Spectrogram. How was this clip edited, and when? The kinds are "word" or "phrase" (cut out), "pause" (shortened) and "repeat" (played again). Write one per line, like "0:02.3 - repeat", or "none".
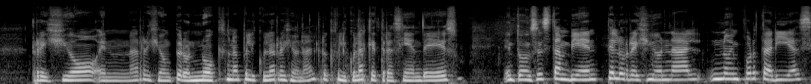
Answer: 0:01.7 - word
0:02.2 - word
0:03.4 - phrase
0:04.7 - pause
0:06.1 - word

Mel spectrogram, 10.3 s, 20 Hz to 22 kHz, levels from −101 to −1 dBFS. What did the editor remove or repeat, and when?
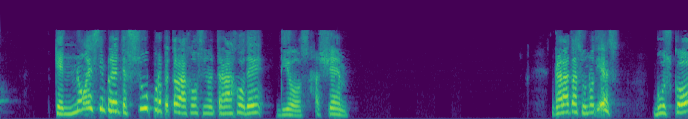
0:04.1 - pause

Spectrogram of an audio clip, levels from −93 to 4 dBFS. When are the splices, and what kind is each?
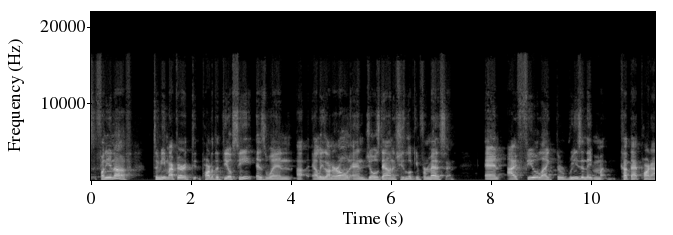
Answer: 0:10.0 - word

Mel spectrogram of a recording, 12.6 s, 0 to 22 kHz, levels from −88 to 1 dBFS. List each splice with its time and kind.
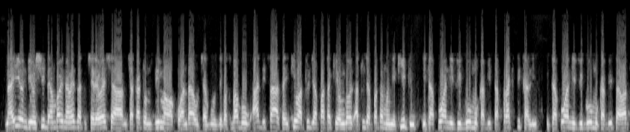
0:01.6 - word
0:08.4 - pause
0:10.8 - pause

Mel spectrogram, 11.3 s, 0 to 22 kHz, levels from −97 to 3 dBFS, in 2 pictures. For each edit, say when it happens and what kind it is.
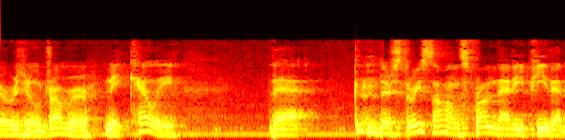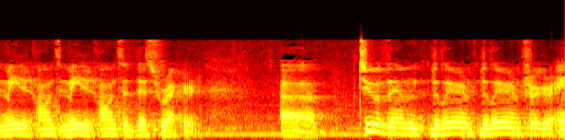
0:06.2 - repeat
0:10.4 - repeat

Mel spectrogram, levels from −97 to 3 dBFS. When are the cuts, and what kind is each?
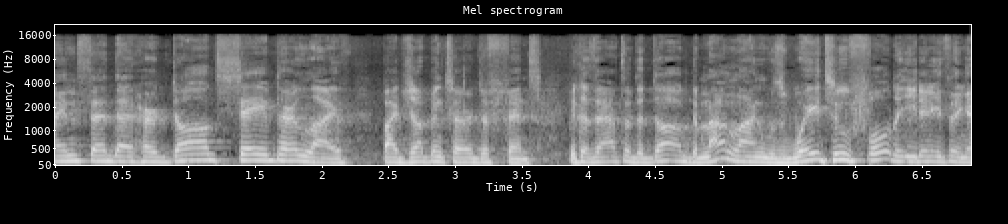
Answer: none

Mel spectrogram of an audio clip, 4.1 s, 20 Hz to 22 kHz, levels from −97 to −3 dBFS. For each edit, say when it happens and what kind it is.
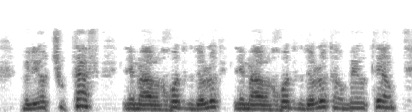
0:02.2 - repeat

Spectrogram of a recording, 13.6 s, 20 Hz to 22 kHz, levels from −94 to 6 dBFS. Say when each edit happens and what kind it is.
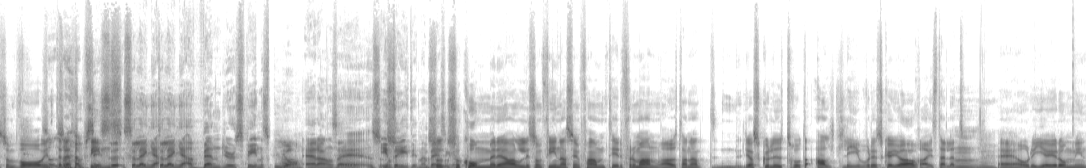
0:02.0 - repeat
0:03.4 - word

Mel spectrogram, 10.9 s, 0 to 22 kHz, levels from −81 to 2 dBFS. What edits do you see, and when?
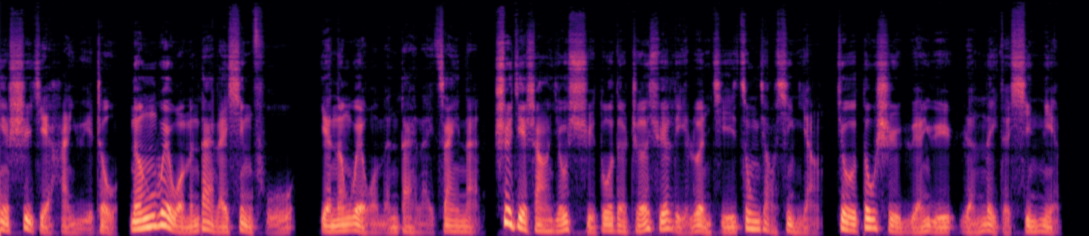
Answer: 0:01.2 - pause
0:04.8 - pause
0:08.3 - pause

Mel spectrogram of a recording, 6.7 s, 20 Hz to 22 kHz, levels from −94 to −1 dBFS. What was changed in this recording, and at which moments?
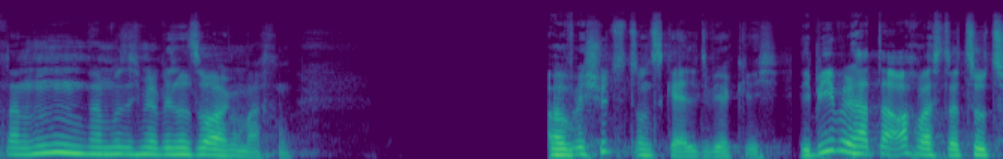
0:03.8 - word
0:05.3 - pause

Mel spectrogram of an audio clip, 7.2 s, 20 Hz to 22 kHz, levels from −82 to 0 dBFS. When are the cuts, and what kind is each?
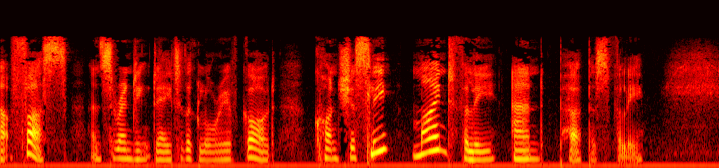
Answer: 0:01.5 - phrase
0:05.5 - pause

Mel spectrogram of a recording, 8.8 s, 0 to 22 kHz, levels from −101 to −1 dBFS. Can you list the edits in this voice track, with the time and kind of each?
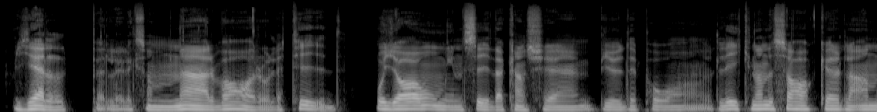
0:03.6 - pause

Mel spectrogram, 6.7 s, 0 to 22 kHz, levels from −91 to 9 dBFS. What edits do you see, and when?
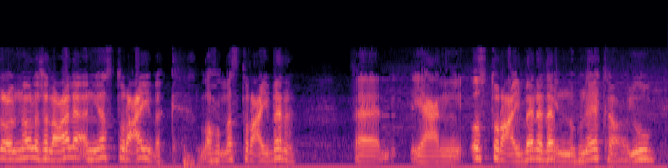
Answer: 0:05.6 - word

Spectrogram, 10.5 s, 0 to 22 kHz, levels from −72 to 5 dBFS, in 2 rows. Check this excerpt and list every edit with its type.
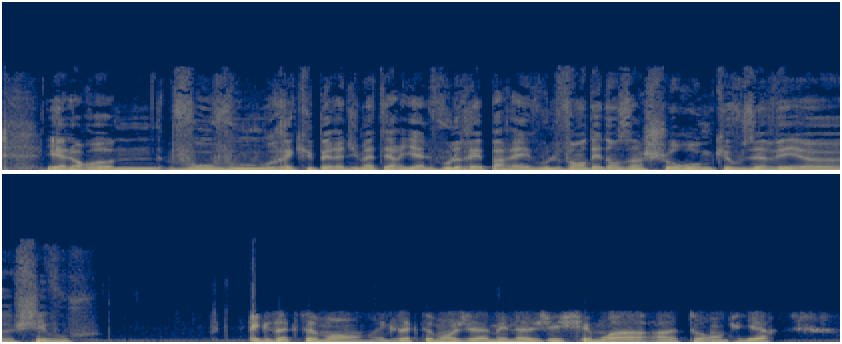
none

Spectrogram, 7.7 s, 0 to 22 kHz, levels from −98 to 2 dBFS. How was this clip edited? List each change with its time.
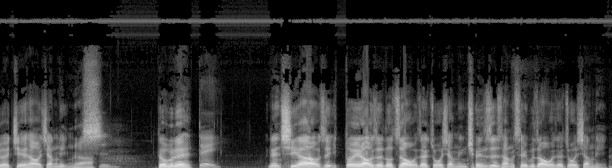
none

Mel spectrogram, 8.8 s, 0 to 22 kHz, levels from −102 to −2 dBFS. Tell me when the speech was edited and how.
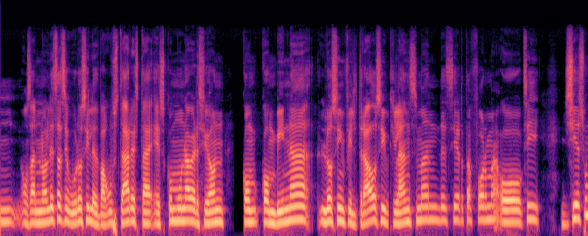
0:05.8 - word
0:07.8 - word

